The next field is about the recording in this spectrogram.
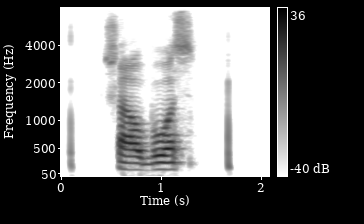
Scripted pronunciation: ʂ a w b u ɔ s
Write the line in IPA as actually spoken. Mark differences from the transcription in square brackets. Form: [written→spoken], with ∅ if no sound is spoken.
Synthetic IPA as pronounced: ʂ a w b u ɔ s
